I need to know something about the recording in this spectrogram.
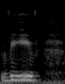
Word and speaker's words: Vieve: All right, this is Oh, Viv. And this time, hopefully I said it right. Viv like Genevieve.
